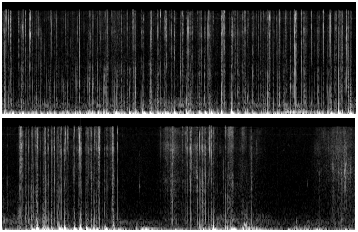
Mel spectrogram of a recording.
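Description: A hand-sized, soft, solid striped ice-cream-cone squishy toy made of polyurethane foam is held in both hands and squeezed and scratched with long lilac nails. A dense run of rapid, dry crackling and tearing-like scratches is heard over a low rumble. The scratching thins out and grows quieter in the last few seconds.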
